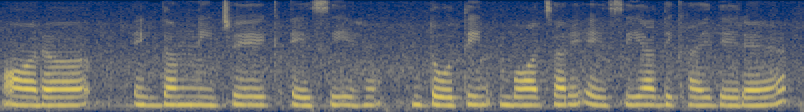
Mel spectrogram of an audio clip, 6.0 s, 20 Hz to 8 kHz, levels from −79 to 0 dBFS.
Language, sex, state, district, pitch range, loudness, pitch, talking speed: Hindi, female, Gujarat, Valsad, 215-230 Hz, -16 LUFS, 220 Hz, 150 wpm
